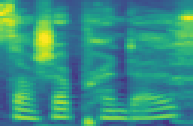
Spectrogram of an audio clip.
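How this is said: The name is said with an American accent. "my American accent"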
